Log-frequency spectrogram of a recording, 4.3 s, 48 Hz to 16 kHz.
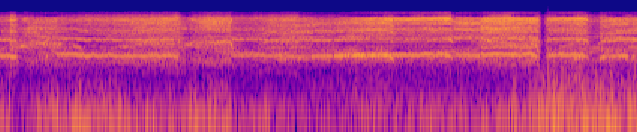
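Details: At a peregrine falcon nest, 10 June 2022 in the afternoon, a full feeding is under way; a sustained, level crying note runs almost the whole time with a couple of short interruptions, low booming noise beneath.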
